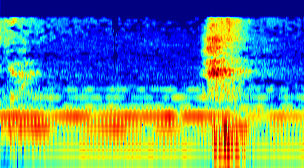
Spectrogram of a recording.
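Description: A soft chord held steady by the band's keyboard under the prayer, with a short breath drawn in close to a microphone about a second and a half in.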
